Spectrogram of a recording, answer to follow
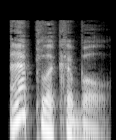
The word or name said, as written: applicable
